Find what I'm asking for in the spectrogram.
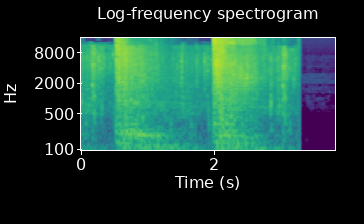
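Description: Weapon hits from a spear in a modded Minecraft survival game, two loud, heavy booming impacts with long noisy tails, each cutting in abruptly and filling the space close and dense.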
